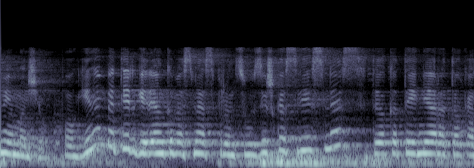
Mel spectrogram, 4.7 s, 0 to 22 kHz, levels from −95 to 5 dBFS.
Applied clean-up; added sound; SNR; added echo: none; none; none; reverberation time 0.8 s.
